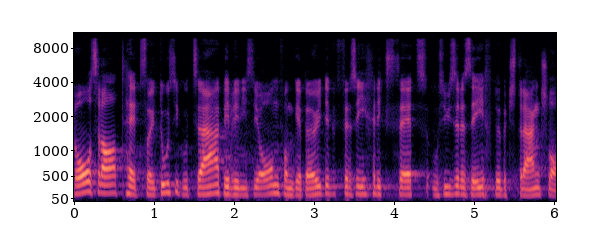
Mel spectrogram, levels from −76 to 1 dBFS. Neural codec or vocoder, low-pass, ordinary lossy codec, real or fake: codec, 24 kHz, 1.2 kbps, DualCodec; 9.9 kHz; none; fake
